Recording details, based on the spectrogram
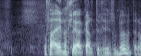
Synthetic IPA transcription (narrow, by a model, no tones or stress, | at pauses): ɔɣθaðɛɾnast̪lɛɣakalt̪ʏɾ̥θinsɛmhœːɣvʏnt̪aɾa̰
